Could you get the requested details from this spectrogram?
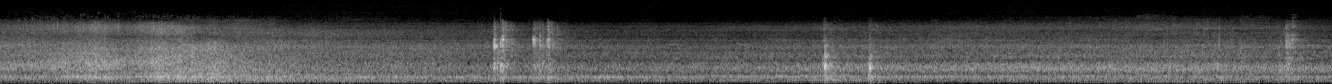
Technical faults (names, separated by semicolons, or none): USB whine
